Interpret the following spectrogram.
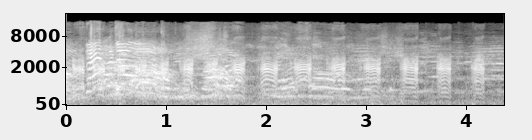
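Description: Several young children's high-pitched voices crying out together at once, a dense overlapping outcry at first that breaks into short separate shouts over the last couple of seconds.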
